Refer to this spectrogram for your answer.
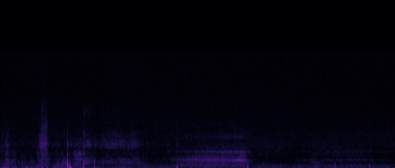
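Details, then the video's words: Male Labrador Retriever service dog asleep after a day's work, snoring loudly indoors: a rasping, droning breath swelling for about a second and a half, preceded by shorter snorting breaths and soft clicks. "Loud snoring lab...very loud"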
